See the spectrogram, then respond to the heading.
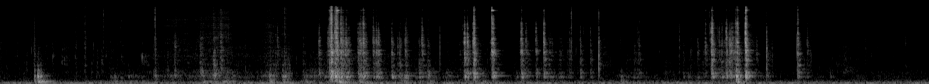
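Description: Fingertips and nails tap and scratch the sides and lid edge of a small, hollow brass box with a latch. Soft pattering taps and brighter, sharper clicks sit over a dry, scratchy texture, with a faint hollow tone around 350 Hz. Each tap dies away almost instantly, and a few louder clusters stand out from the quiet patter.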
